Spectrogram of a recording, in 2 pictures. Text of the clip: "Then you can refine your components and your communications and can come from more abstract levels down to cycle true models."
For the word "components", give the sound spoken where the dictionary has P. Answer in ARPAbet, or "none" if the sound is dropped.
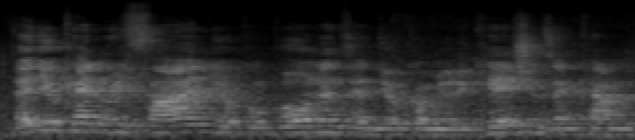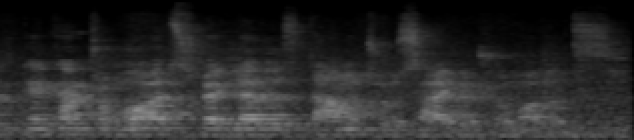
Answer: P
